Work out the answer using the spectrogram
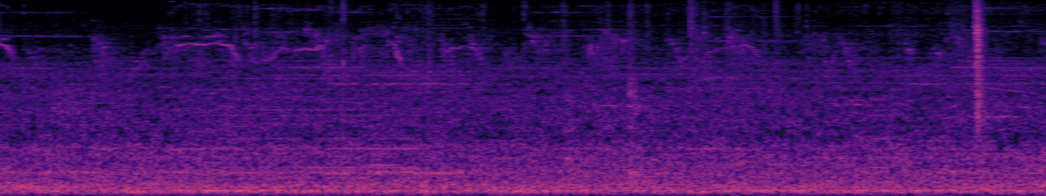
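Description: Birds chirping: short, high, arched chirps, about one or two a second, over a steady low hum, with a single sharp click near the end.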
